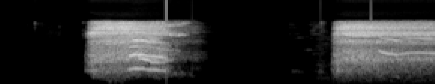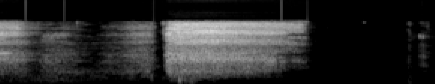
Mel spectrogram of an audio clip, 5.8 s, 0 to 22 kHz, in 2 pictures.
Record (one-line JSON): {"exhalation_length": "5.8 s", "exhalation_amplitude": 28317, "exhalation_signal_mean_std_ratio": 0.5, "survey_phase": "alpha (2021-03-01 to 2021-08-12)", "age": "18-44", "gender": "Female", "wearing_mask": "No", "symptom_none": true, "smoker_status": "Never smoked", "respiratory_condition_asthma": false, "respiratory_condition_other": false, "recruitment_source": "REACT", "submission_delay": "2 days", "covid_test_result": "Negative", "covid_test_method": "RT-qPCR"}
